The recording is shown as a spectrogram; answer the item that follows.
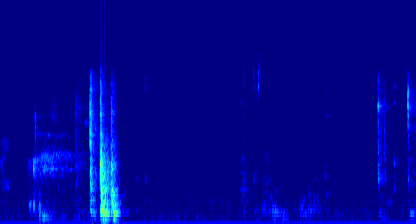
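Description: Faint clicking of keystrokes on a computer keyboard as someone types: a brief louder cluster of clicks early on, then quiet, then a few scattered taps near the end.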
